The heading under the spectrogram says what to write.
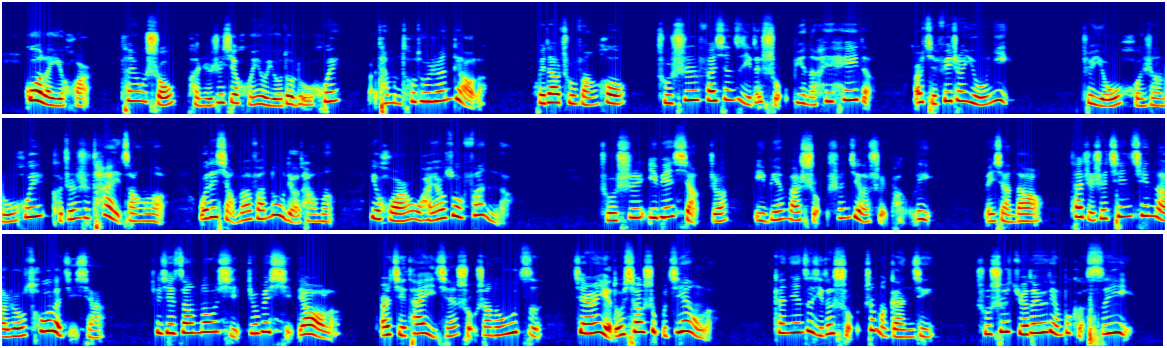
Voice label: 儿童文学文稿

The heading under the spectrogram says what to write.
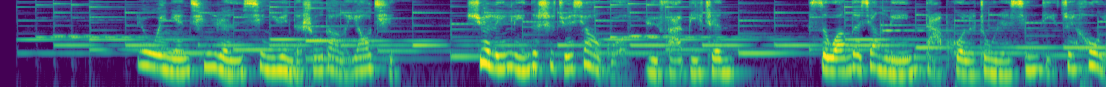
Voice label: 剧本杀旁白

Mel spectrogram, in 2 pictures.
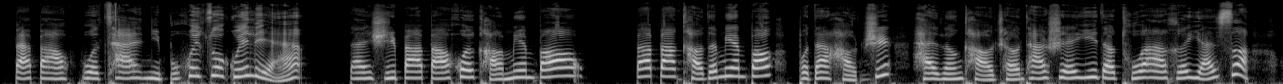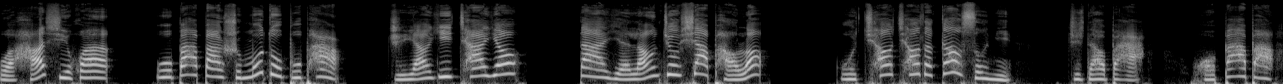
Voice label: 童音 儿童 少儿 讲故事

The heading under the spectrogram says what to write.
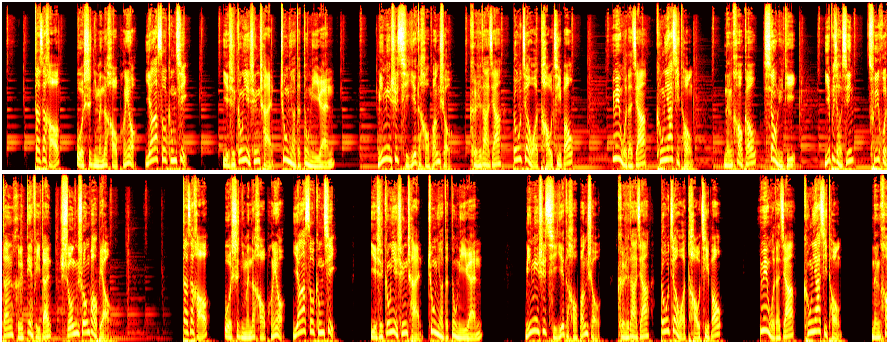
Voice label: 动画轻松活泼; MG动画

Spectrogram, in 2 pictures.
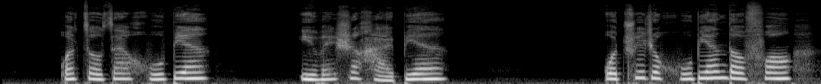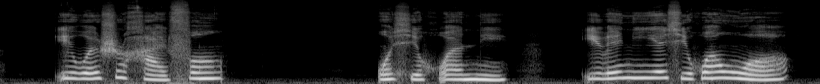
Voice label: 夹子音试音

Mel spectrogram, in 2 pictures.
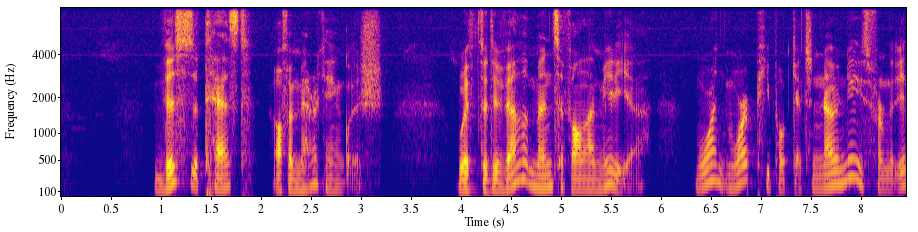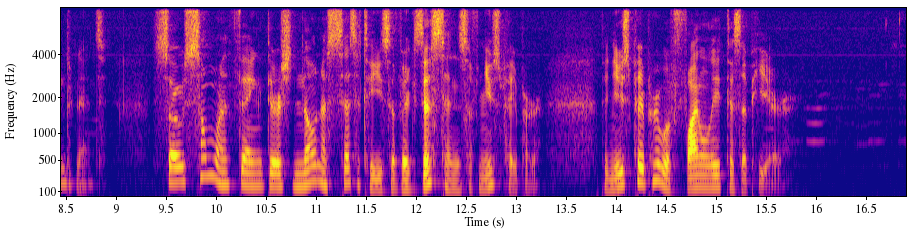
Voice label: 美音

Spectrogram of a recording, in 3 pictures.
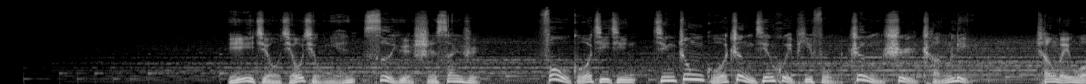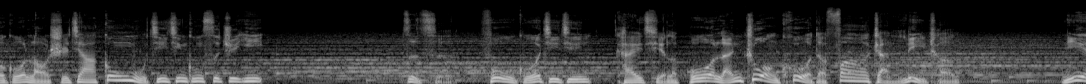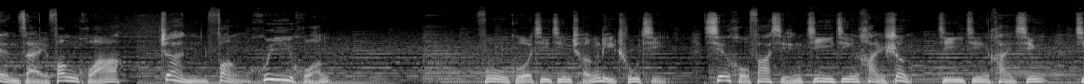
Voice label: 基金广告

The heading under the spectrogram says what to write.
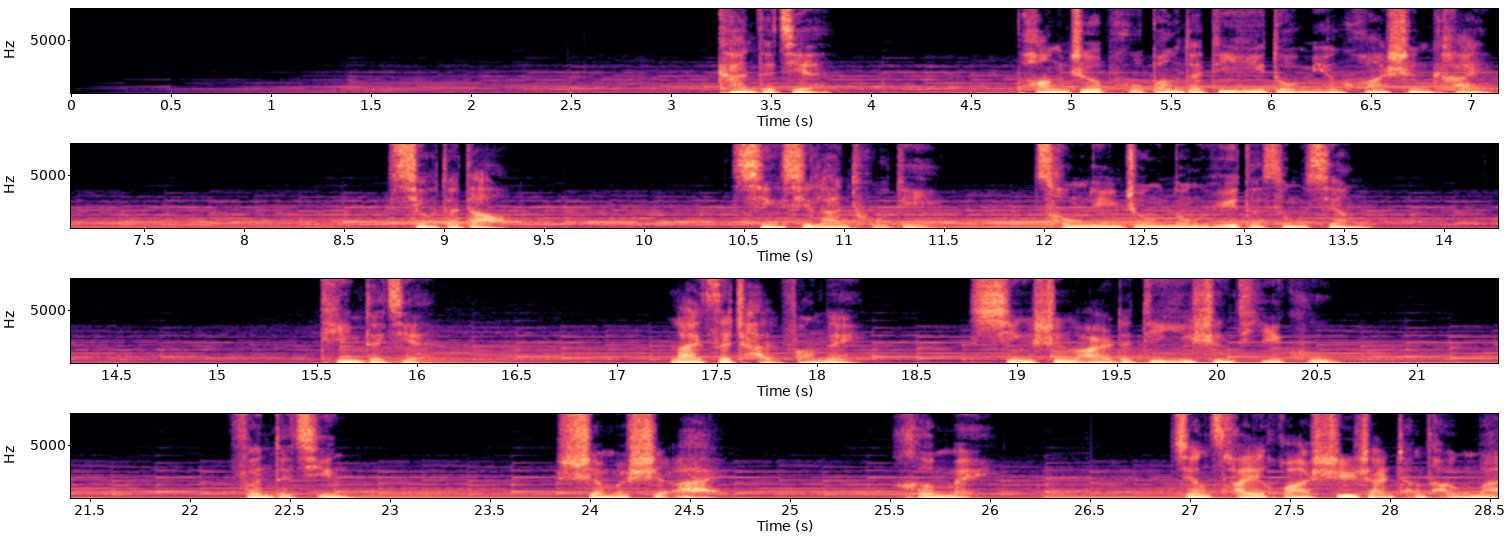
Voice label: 年轻大气; 你就是未来

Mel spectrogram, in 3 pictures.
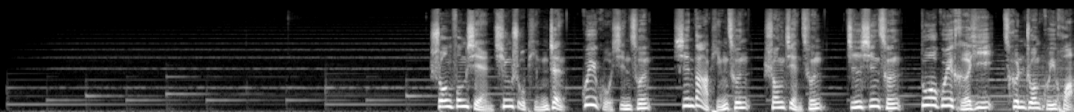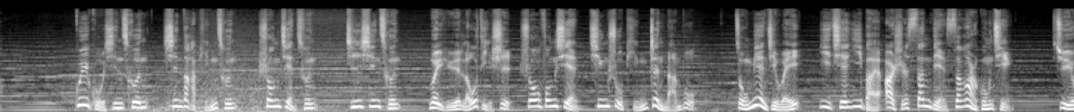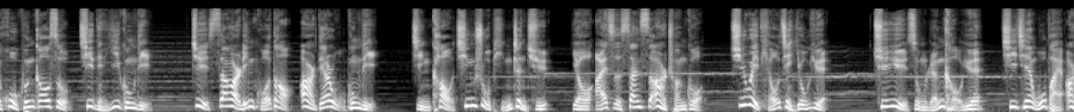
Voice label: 政企宣传

